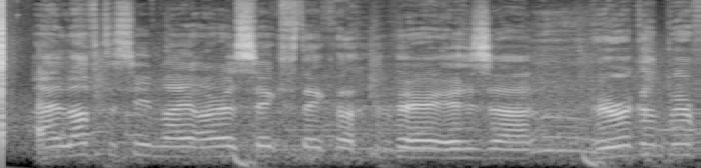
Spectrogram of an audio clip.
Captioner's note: none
